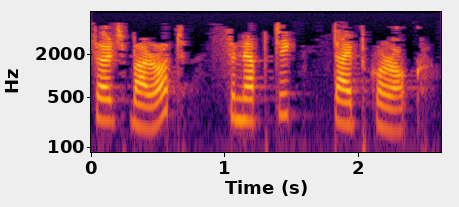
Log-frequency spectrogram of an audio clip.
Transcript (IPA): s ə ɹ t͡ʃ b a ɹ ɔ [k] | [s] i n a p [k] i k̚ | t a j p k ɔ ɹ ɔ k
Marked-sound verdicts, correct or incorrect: incorrect, correct, incorrect

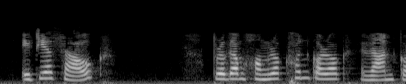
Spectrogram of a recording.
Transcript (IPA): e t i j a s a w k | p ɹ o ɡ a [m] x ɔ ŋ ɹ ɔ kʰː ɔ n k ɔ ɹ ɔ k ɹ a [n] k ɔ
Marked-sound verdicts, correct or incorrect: correct, correct

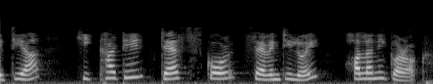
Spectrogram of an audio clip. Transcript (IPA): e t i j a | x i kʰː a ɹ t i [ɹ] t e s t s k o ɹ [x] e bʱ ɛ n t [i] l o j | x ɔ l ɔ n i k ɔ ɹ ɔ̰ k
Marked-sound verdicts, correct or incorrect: correct, incorrect, correct

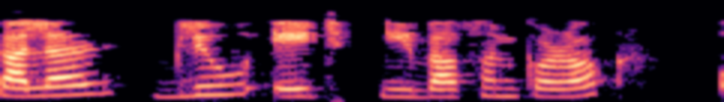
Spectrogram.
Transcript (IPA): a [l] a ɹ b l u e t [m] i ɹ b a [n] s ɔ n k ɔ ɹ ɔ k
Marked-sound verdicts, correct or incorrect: correct, incorrect, incorrect

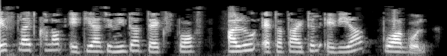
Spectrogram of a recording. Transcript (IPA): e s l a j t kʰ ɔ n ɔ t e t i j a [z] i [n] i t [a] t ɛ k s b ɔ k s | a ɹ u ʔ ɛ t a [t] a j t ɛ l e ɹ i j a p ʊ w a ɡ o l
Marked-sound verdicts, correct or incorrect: correct, correct, correct, correct

